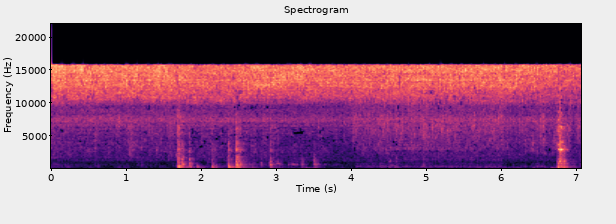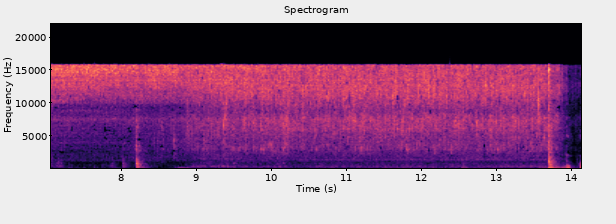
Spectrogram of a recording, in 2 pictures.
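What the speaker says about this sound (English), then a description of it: "So I'm just going to give these things a final rinse." Wine bottles rinsed under a running tap, a steady stream of water with a few sharp clinks and knocks of glass against the sink, close and alone.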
